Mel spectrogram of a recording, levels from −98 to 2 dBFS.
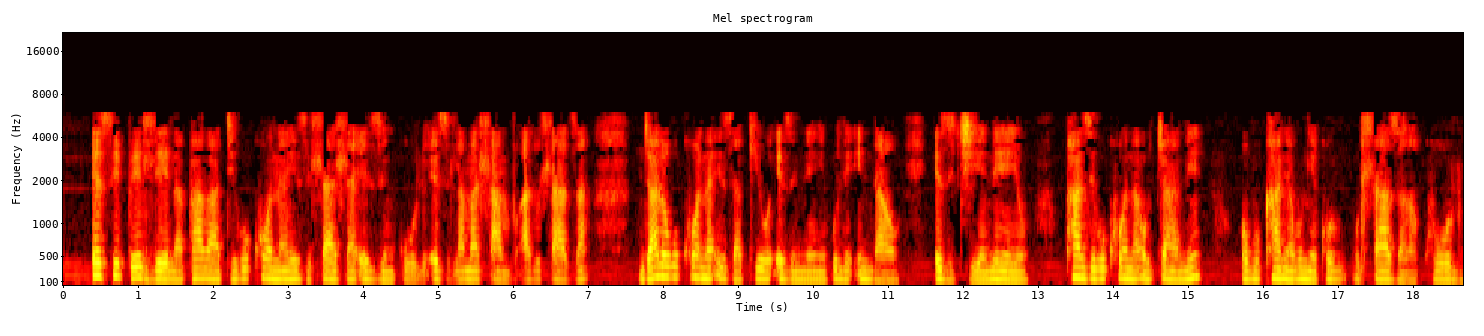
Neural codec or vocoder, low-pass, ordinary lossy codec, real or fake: none; 7.2 kHz; MP3, 24 kbps; real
